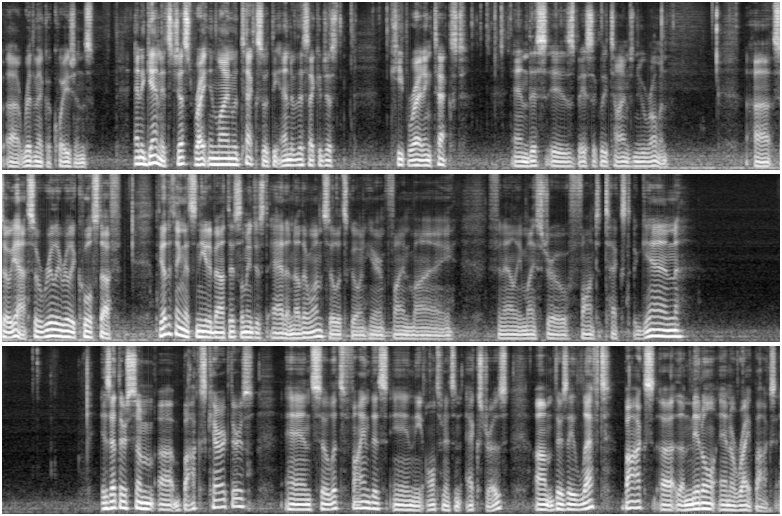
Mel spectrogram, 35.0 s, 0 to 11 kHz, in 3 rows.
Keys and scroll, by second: 3.7 space, 5.1-10.5 typing, 26.3 alt+shift+super+s.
